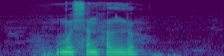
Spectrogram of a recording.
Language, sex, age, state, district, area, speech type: Manipuri, male, 18-30, Manipur, Chandel, rural, read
